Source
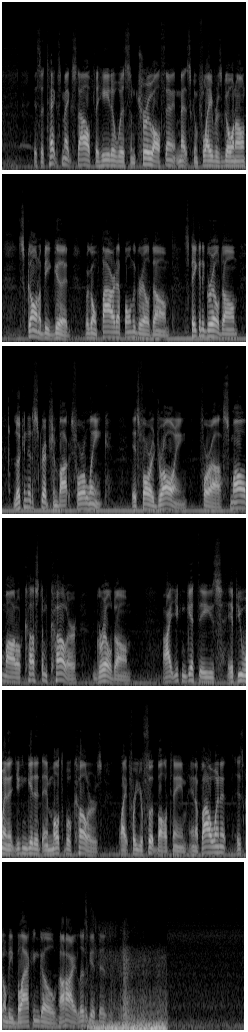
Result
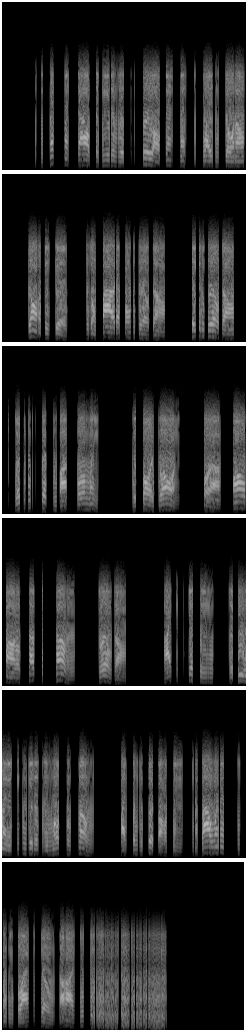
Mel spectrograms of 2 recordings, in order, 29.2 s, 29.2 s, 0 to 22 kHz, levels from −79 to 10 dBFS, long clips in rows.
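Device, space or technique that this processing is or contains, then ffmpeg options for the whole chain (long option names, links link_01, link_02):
hand-held game console: -af "acrusher=bits=3:mix=0:aa=0.000001,highpass=480,equalizer=frequency=520:width_type=q:width=4:gain=-5,equalizer=frequency=770:width_type=q:width=4:gain=4,equalizer=frequency=1200:width_type=q:width=4:gain=4,equalizer=frequency=1800:width_type=q:width=4:gain=-6,equalizer=frequency=2600:width_type=q:width=4:gain=5,equalizer=frequency=3700:width_type=q:width=4:gain=8,lowpass=frequency=4100:width=0.5412,lowpass=frequency=4100:width=1.3066"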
